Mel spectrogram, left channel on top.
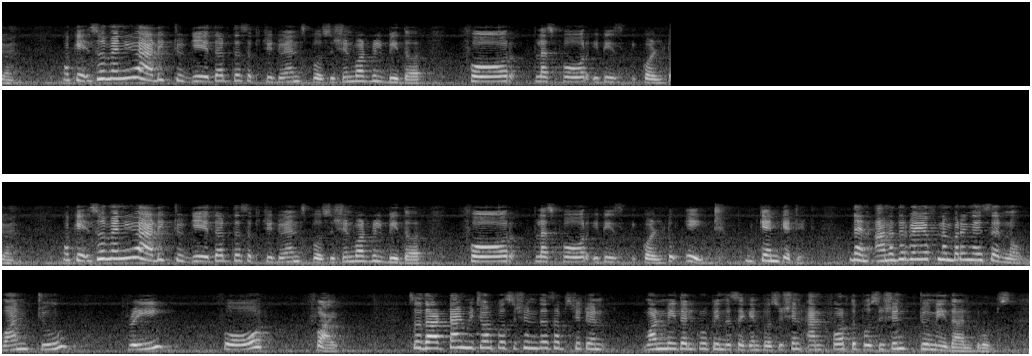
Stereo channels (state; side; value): drops out; left; at 6.7 s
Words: Okay, so when you add it together, the substituents position, what will be there? 4 plus 4, it is equal to 8. You can get it. Then another way of numbering, I said no. 1, 2, 3, 4, 5. So that time which all position the substituent? 1 methyl group in the second position, and fourth position 2 methyl groups.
